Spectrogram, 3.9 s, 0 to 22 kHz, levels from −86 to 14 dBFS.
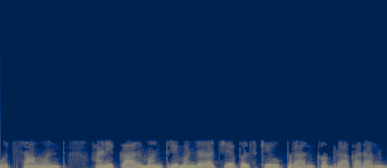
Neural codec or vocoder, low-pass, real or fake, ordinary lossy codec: none; 3.6 kHz; real; none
